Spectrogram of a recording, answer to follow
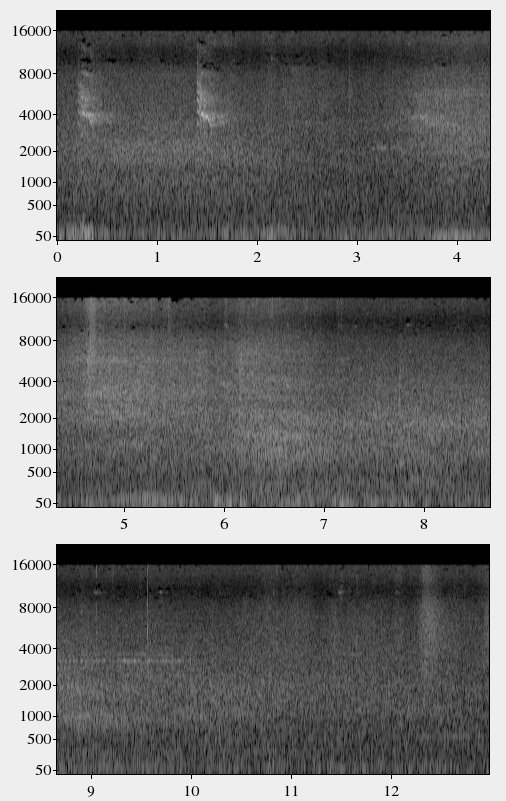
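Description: Street ambience with a car passing: its tyre and engine noise swells in the middle and slowly fades, over uneven low rumble from wind on the microphone. A short chirp, like a bird's, sounds just after the start.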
